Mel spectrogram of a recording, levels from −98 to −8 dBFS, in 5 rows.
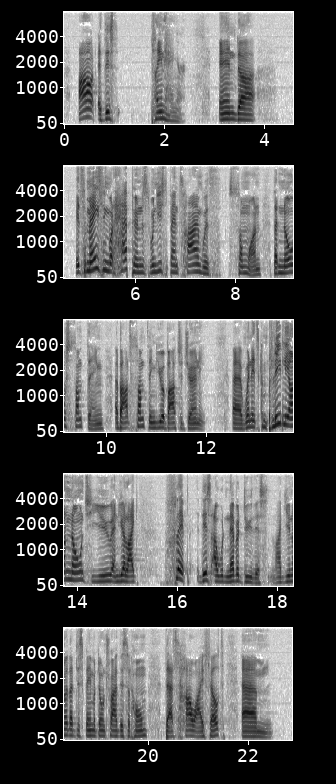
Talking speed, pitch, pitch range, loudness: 150 wpm, 150 Hz, 135-180 Hz, -22 LUFS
